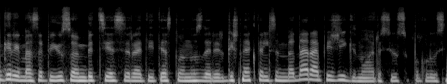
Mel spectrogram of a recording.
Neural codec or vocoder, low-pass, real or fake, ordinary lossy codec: autoencoder, 48 kHz, 128 numbers a frame, DAC-VAE, trained on Japanese speech; 14.4 kHz; fake; Opus, 32 kbps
